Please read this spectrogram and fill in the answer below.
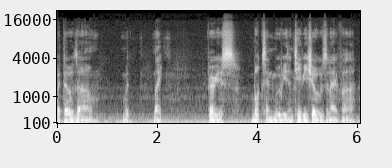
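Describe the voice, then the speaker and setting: Speaking at a fairly slow pace, a man with a very deep, low pitch keeps a monotone, flat intonation and sounds somewhat breathy. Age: 30s. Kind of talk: casual vlog talk to camera. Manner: hesitant, many fillers.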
